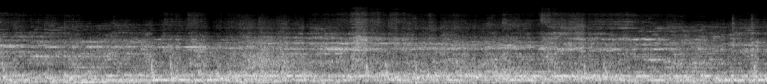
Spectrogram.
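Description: Double-stack container cars of a long freight train rolling past, a steady loud rumble of steel wheels on rail with a thin, wavering high squeal from the wheels.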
